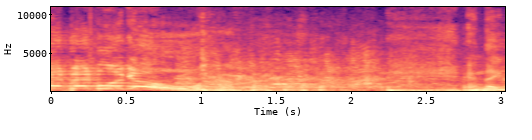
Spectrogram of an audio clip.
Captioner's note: audience Laughing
